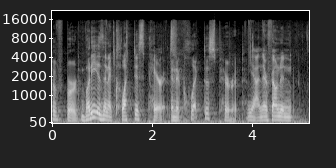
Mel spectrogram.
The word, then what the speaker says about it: Eclectus: Eclectus.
